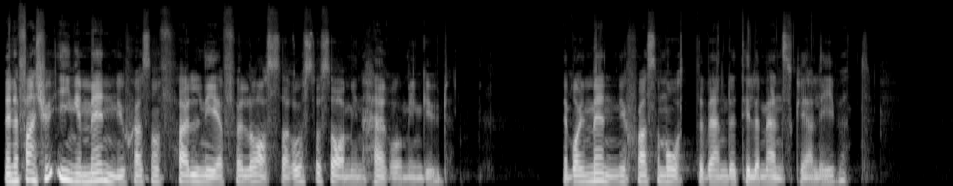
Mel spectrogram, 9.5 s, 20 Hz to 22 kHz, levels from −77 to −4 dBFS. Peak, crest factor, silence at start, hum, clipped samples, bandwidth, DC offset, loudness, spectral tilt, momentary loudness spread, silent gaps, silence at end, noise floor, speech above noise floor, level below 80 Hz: 0 dBFS; 20 dB; 0.05 s; none; under 0.1%; 18 kHz; under 0.1%; -20 LUFS; -6 dB/octave; 9 LU; none; 0.85 s; -75 dBFS; 55 dB; -74 dBFS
